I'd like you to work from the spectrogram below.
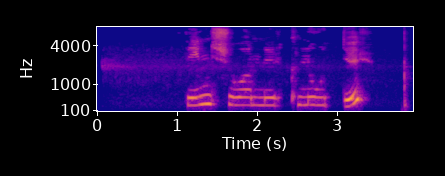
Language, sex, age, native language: Icelandic, male, 9, Icelandic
